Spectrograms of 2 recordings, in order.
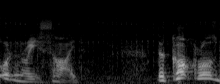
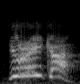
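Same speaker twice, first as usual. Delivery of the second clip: high, loud triumphant cry; sudden joyous eureka shout; cried out; 9 dB louder than usual. Acted. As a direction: shout it like a discovery. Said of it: "cried Mister Cranky".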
